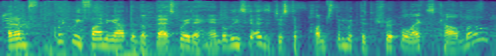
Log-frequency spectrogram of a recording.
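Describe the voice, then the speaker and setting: A man's voice: fairly high pitch, very animated, quick pace, warm tone. A man giving casual, explanatory commentary as he plays a game, with a wry way of talking. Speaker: let's play host playing the game. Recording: game music behind.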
